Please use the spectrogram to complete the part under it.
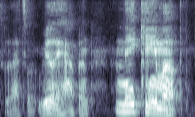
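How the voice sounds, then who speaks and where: Male children's story reader, medium pitch, conversational, explaining and asking listeners questions in an informal way. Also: very animated, a little fast, dark tone, breathy edge, highs cut off. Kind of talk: casual read-aloud with asides to young listeners.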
